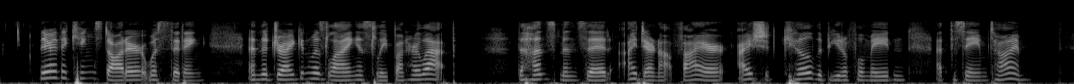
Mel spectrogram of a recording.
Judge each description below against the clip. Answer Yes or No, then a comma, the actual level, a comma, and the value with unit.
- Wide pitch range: No, average, 3.6 semitones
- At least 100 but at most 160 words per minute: No, average, 180 wpm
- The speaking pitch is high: Yes, high, 210 Hz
